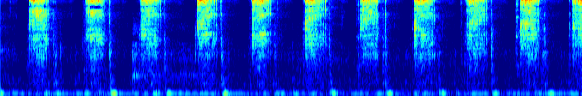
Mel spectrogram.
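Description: Rhythmic ratcheting of a fitting being threaded by hand into a Superjet jet ski part, about a dozen evenly spaced scraping clicks with a steady low hum underneath, close and moderately loud.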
